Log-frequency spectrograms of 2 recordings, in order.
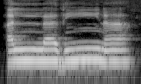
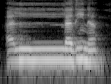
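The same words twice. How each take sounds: First: The L is doubled and the ee long. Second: The long ee vowel is cut short. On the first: The speaker calls it right. "You have a double sounding L, a double sounding E" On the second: The speaker calls it wrong. "incorrect to say alladina. You took out the ya"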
